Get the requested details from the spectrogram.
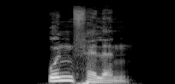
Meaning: dative plural of Unfall
- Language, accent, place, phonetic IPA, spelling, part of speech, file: German, Germany, Berlin, [ˈʊnˌfɛlən], Unfällen, noun, De-Unfällen.ogg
